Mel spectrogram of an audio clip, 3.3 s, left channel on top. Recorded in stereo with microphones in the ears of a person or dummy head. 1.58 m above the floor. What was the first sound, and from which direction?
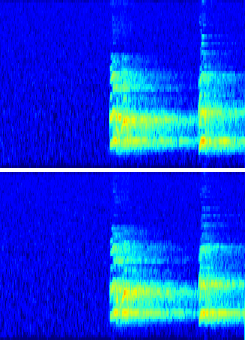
A dog barking, 50° left (ahead or behind).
